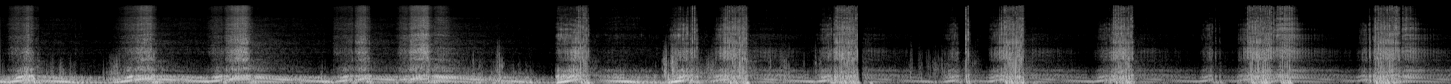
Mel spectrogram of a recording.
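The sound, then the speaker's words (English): A car engine revs repeatedly through a loud, valved aftermarket exhaust (full Valtronic exhaust with stock headers), first with the valves closed and then open, each blip rising and falling in pitch, some with sharp crackles and pops, prominent with no one talking. “let's show you guys what the revs sound like with the valves closed and the valves open”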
